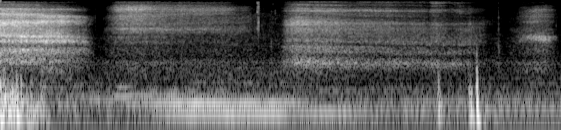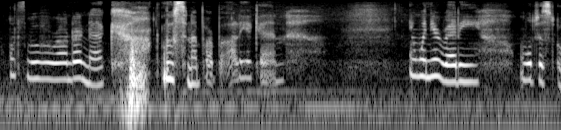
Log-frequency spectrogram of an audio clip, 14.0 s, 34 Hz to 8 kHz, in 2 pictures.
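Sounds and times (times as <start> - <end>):
slow deep breathing in a guided relaxation exercise: 0.0 - 7.2, 10.6 - 12.1, 13.0 - 13.5
speech: 7.2 - 10.9, 12.1 - 14.0.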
